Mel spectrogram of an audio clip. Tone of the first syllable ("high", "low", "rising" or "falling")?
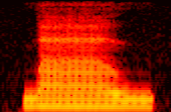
low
